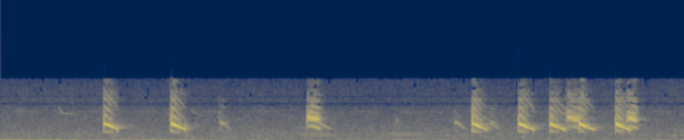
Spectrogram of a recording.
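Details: Singing great-tailed grackle giving nine harsh, squawking notes, each containing a quick descending whistle. The notes come at irregular gaps, then cluster in a rapid run of five near the end.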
